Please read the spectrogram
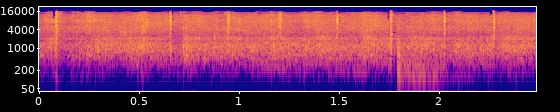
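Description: Audience clapping, which builds up to full applause about half a second in.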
